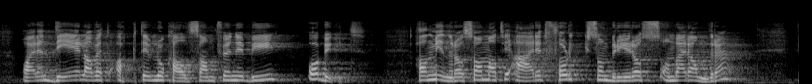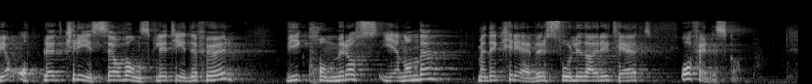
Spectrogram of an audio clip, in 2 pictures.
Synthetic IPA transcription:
ɔæɾɛnd̪eːlɑʋɛt̪ɑkt̪ɪʋ̪lʊkʰɑːlt̪sɑmfʉnɪbyːɔbʏɡd̪ | hɑnmɪnːəɾɔsɔɔmɑt̪ʋɪʔæɾɛt̪fɔlksɔmbɾyːɾɔsɔmʋæɾɑnd̪ɾəʋɪhɑɾɔpːlɛʋd̪kʰɾiːsəɔʋɑnskəlɪət̪ʰiːd̪əføːɾ | ʋɪkʰɔmːəɾɔsjɛnːɔmd̪ɛmɛnd̪ɛkʰɾeːʋəɾsʊlɪd̪ɑɾɪt̪ʰeːt̪ɔfɛlːəskɑ̰ːp

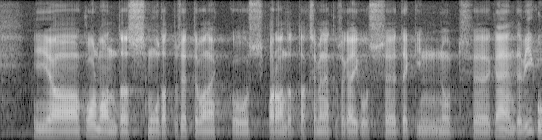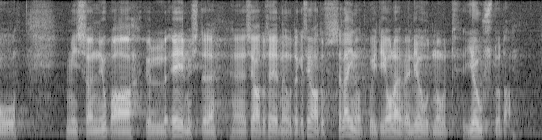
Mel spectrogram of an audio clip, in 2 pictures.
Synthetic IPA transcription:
jɑko̞lmɑnd̪̥ɑsmuːd̪̥ɑt̪ːˑuse̞t̪ːe̞pɑne̞kːˑuspɑɾɑnd̪̥ɑt̪ːˑɑkse̞me̞net̪ˑluse̞kæjɡ̥ust̪e̞kːˑinːud̪̥ | kæːnd̪̥e̞viɡ̥u | misːo̞njub̥ɑ̰kyle̞ːlmist̪e̞se̞ɑd̪̥use̞ːlnɤ̰wd̪̥e̞ɡ̥ɑse̞ɑd̪̥use̥sːe̞læjnud̪̥kujd̪̥e̞jo̞leve̞ːljɤ̞wd̪̥nud̪̥jɤwst̪ud̪̥ɑ̰

